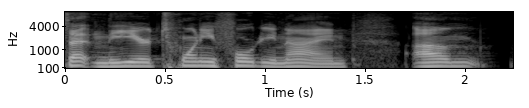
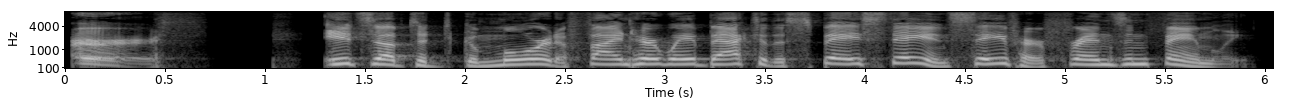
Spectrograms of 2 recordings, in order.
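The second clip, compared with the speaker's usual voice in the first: higher, bouncy Disney trailer announcer; Disney trailer guy; 6 semitones higher than usual. Acted. Friend reading back of the VHS box on request, Disney trailer guy voice. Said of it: "your best Disney trailer guy voice".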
